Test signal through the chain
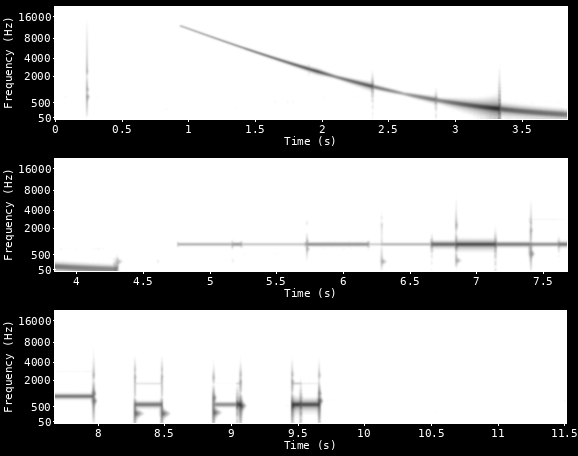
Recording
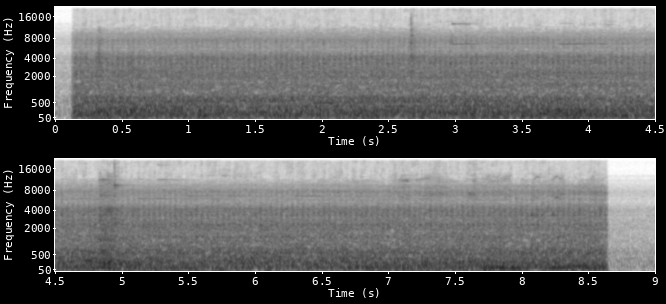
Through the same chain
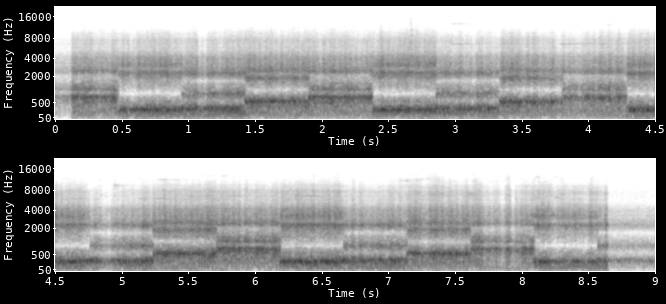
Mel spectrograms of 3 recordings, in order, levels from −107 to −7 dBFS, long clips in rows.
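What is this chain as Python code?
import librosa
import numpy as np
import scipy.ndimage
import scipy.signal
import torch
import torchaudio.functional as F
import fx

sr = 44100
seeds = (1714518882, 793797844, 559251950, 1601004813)

y = fx.over_compress(x, sr, threshold_db=-32.0, ratio=-0.5)
y = fx.vowel_held(y, sr, hz=2.1)
y = y * librosa.db_to_amplitude(5.5)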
